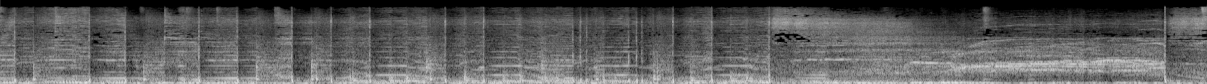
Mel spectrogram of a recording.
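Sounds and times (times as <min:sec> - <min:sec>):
live rock band playing: 0:00.0 - 0:10.3, 0:11.5 - 0:12.0.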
